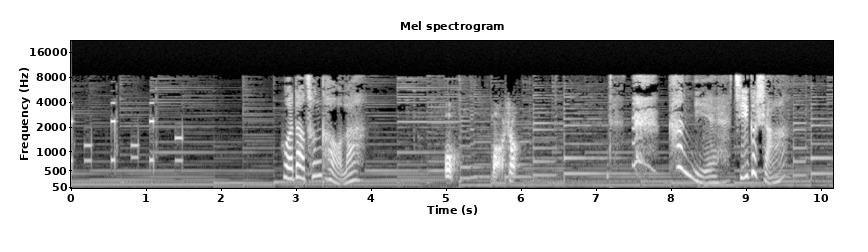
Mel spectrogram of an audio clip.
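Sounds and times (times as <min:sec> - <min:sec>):
mobile phone keypad dual-tone beeps in a parked car: 0:00.0 - 0:01.5
speech: 0:02.8 - 0:04.0, 0:05.0 - 0:06.1, 0:08.1 - 0:09.7.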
